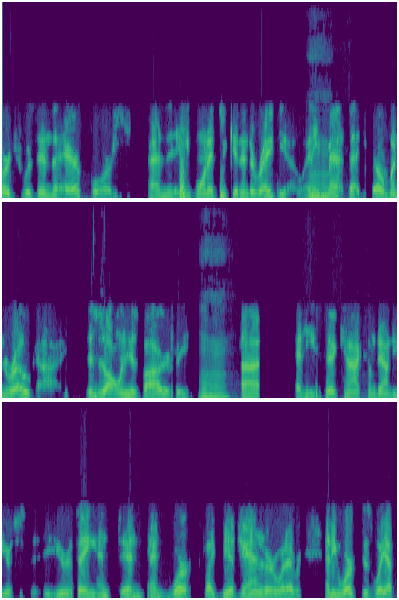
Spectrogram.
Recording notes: It's hard to connect over the phone but I think we did it.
